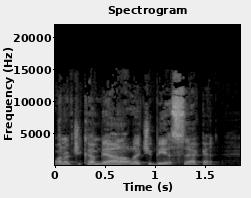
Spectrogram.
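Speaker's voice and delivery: plain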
